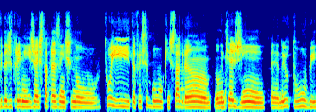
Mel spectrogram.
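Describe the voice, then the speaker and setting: A woman with a northeastern Brazilian accent speaks at a fairly slow pace with hardly any pauses, monotone, flat intonation and big swings in loudness. The recording is very clean and dry, with a close sound, no echo and a silent background. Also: medium pitch for a woman. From Brazil, Northeast, Recife (Pernambuco). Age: 30s. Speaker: career and HR consultant. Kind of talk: podcast interview. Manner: hesitant, many fillers.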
